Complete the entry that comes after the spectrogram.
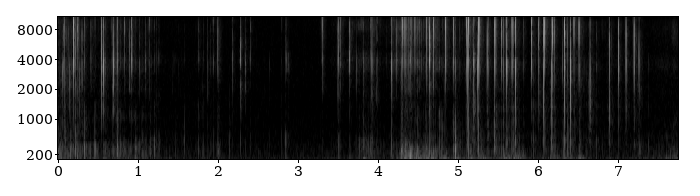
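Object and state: Shrink-wrapped cardboard box.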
